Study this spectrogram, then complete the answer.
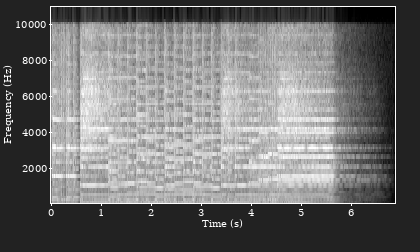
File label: Flying Squirrel Win; bully scholarship edition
